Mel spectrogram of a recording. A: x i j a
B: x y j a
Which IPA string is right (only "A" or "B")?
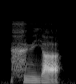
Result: B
